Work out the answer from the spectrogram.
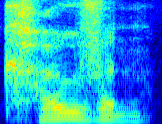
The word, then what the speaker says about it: Coven: make a film called Coven, um, and he Coven, because coven rhymes with oven, and he didn't like that.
